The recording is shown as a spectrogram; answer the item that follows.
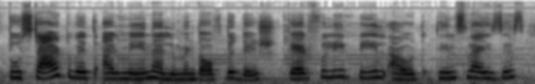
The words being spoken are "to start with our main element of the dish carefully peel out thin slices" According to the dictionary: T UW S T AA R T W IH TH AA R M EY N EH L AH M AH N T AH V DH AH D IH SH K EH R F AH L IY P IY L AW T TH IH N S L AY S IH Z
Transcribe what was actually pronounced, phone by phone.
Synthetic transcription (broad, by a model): T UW S T AA R T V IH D AA R M EY N EH L AH M AH N T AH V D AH D IH SH K EH R F AH L IY P IY L AW T T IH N S L AY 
